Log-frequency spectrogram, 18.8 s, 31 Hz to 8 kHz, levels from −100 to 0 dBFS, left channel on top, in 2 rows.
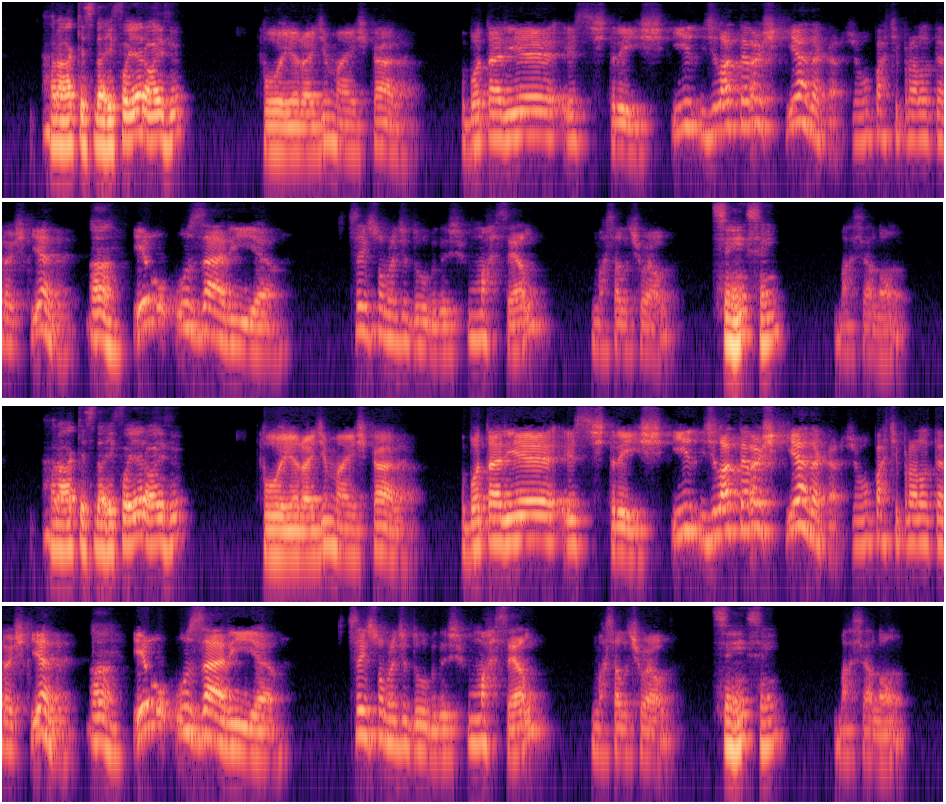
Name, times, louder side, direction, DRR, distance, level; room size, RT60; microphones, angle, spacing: voice 1, 0.4-1.8 10.3-10.6 16.6-17.2, left 3 dB, 65° left, 0.6 m, -16 dB
voice 2, 2.6-4.1 4.6-10.1 10.7-12.2 12.9-14.9 15.3-16.1 17.8-18.4, right 4 dB, 45° right, 0.5 m, -22 dB
3.0 x 2.6 x 2.3 m
head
